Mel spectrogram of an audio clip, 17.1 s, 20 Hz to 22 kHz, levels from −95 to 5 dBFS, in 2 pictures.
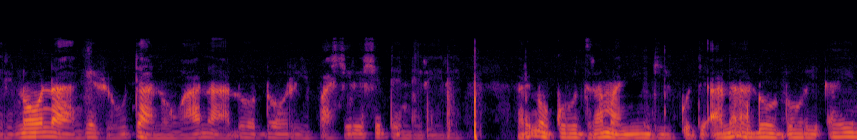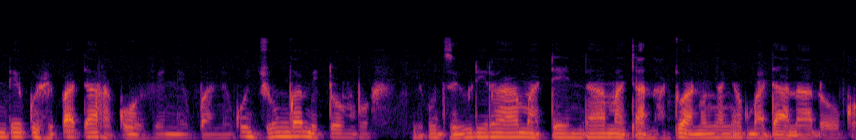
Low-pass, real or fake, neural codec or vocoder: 7.2 kHz; real; none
